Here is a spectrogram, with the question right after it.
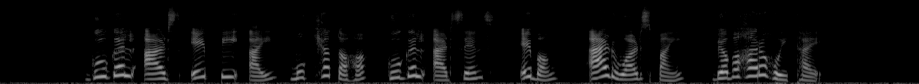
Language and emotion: Odia, neutral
